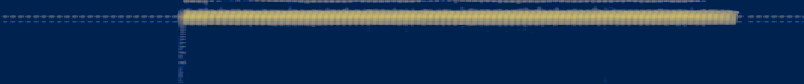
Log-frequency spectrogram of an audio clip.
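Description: Fast, evenly pulsed, high-pitched trill of a stridulating insect. It starts loud about two seconds in and stops abruptly about a second before the end, over a faint steady trill of the same kind.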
